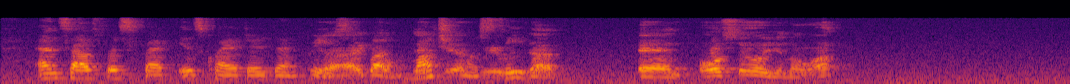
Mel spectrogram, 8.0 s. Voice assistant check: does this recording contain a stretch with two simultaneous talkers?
Yes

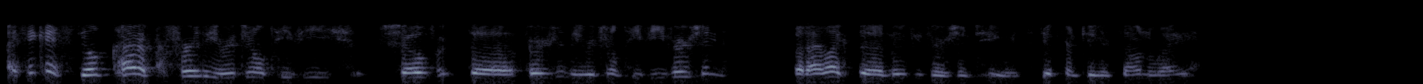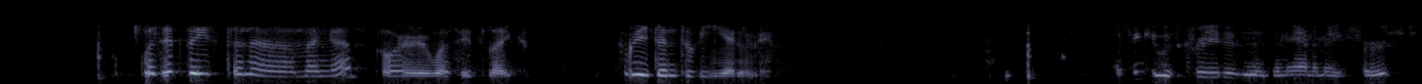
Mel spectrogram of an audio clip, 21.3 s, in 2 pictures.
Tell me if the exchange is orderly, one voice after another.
Yes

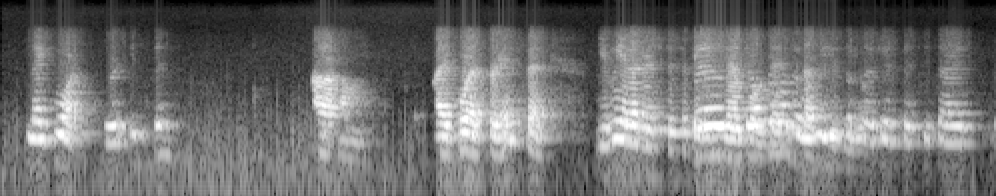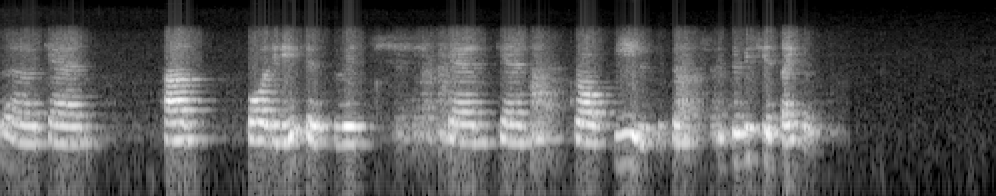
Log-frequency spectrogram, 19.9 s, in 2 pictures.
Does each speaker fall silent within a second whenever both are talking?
No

